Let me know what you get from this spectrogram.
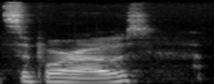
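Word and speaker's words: Tsipouro: So one recipe in this book calls for Tsipporo, which is a Greek grape-based brandy. And even from the company which is listed in the recipe, that company has multiple Tsipporos. For anybody wondering how you spell that, it's T-S-I-P-O-U-R-O, Tsipporo.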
